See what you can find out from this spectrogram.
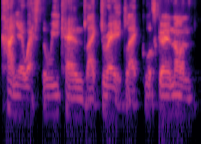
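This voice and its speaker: A man in his twenties with a husky voice, a guest artist chatting casually and telling stories in animated slang. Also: low voice, a little slow. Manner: animated slangy storytelling, quoting own reactions. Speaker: interview guest, music artist. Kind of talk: casual chat.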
